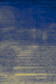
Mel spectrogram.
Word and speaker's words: Urie: That doesn't rhyme with Urie. Urie Nazi still ends with the E sound? Okay. No, not even close. Nazi. It's supposed to be like U-R-R-Y. Urie, Nazi, Urie, they both rhymed.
